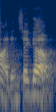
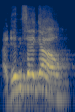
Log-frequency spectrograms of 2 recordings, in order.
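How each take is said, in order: First: Said in the usual way. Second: I didn't SAY go, louder and higher; playful mock scolding. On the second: Shown as a demonstration. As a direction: tease the early movers with a louder scold. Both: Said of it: "No, no, no".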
